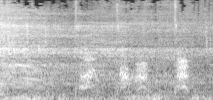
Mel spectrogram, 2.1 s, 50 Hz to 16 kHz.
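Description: A dog barking four short times in quick succession, about a second in, over the low steady running of a Beta Xtrainer 300 two-stroke dirt bike engine.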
